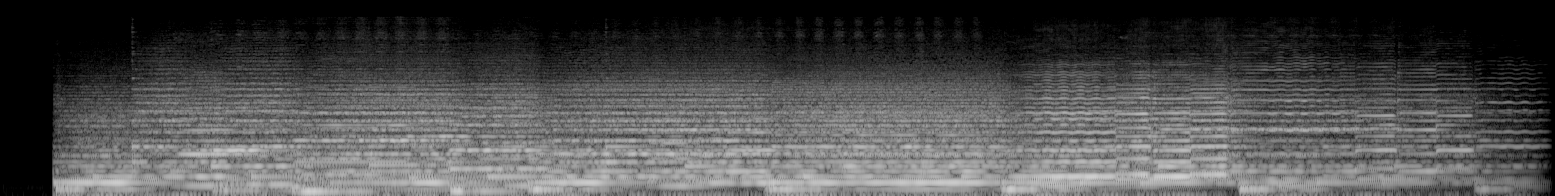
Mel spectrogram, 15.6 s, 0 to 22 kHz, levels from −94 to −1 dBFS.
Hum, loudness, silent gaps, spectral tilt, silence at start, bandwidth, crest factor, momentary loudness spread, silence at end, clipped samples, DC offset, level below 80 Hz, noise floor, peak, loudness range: none; -25 LUFS; none; -7 dB/octave; 0.55 s; 9.4 kHz; 14 dB; 10 LU; 0.2 s; under 0.1%; under 0.1%; -40 dBFS; -79 dBFS; -10 dBFS; 3 LU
